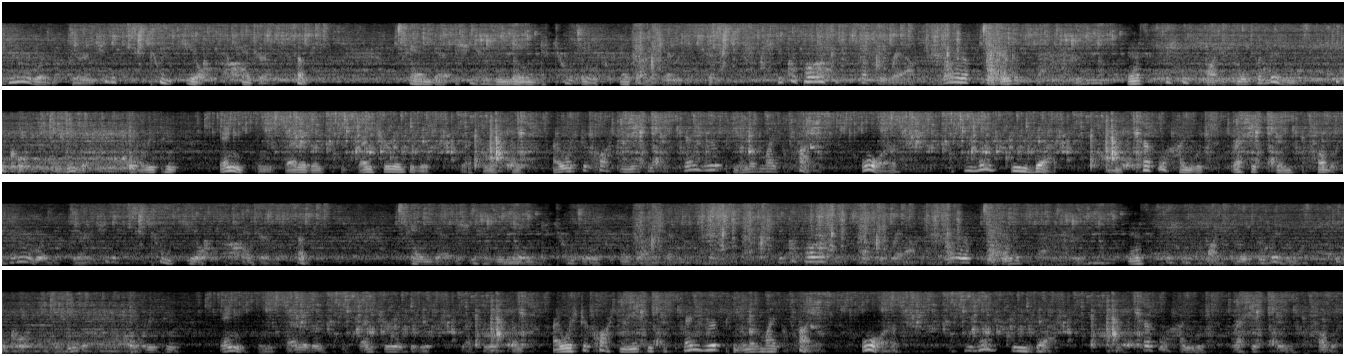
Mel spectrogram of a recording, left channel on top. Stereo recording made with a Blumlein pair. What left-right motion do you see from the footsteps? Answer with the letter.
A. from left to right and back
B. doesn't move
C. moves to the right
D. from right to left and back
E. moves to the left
A.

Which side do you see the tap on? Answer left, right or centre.
left.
